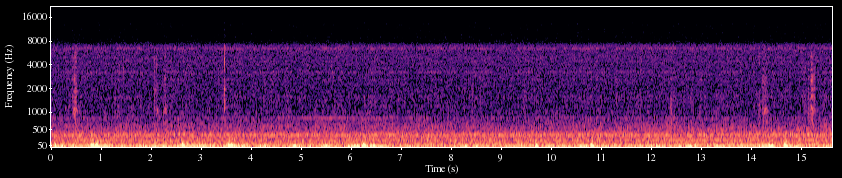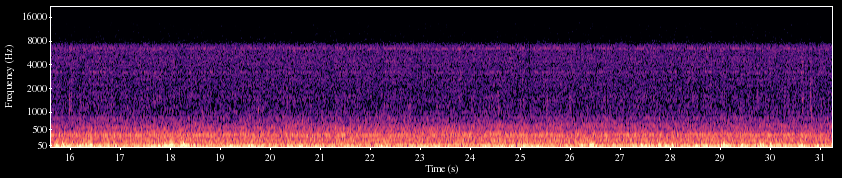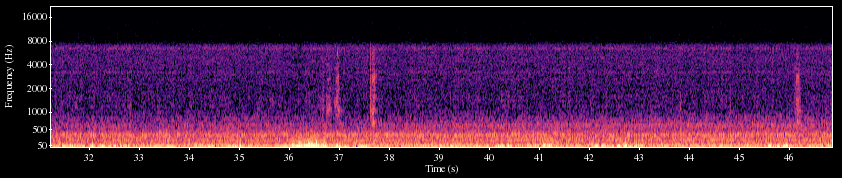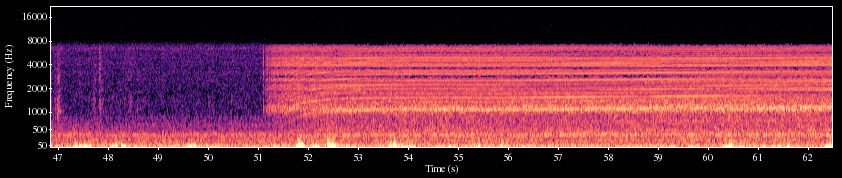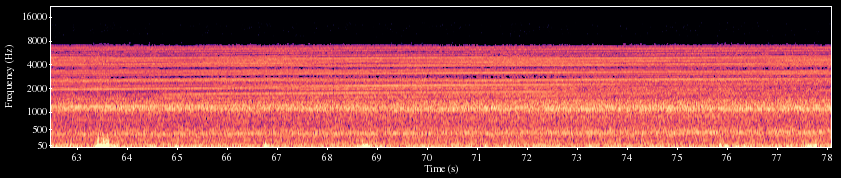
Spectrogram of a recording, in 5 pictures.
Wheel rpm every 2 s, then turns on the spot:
0, 0, 0, 0, 0, 0, 0, 0, 0, 0, 0, 0, 0, 0, 0, 0, 0, 0, 0, 0, 0, 0, 0, 0, 0, 0, 0, 0, 0, 0, 0, 0, 0, 0, 0, 0, 0, 0, 0.
none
